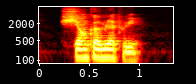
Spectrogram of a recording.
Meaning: dull as dishwater, like watching paint dry, extremely boring
- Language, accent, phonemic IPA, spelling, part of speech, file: French, France, /ʃjɑ̃ kɔm la plɥi/, chiant comme la pluie, adjective, LL-Q150 (fra)-chiant comme la pluie.wav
